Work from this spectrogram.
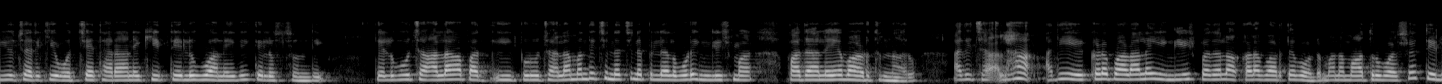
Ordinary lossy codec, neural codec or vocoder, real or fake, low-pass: none; codec, 16 kHz, 16 kbps, FunCodec, trained on LibriTTS, 50 frames a second; fake; none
